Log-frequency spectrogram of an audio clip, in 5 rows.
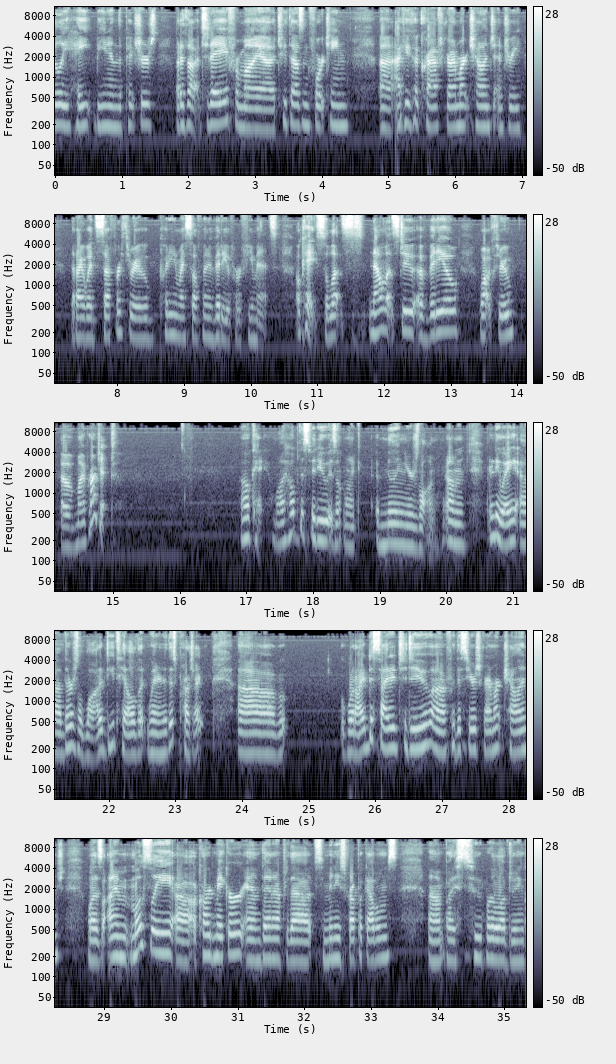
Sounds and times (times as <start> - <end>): Speech: 0.0 - 15.2, 16.9 - 24.7, 25.4 - 35.3.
